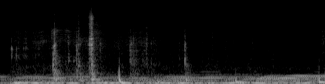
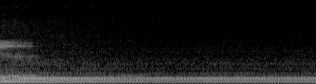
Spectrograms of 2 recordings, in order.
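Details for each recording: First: Turbo 1.6 Miata at first start after fitting an NB6 intake manifold, Skunk2 throttle body and -6AN fuel lines: catches and revs, then sags toward stalling; needs throttle to keep running. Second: Turbo 1.6 Miata with NB6 intake manifold and Skunk2 throttle body, after adjusting the idle screw: idles on its own with a steady, even low hum and no stumbles or surges; smooth healthy idle.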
